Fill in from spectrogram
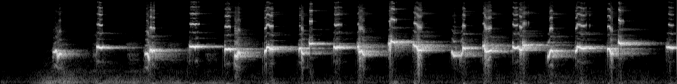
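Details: Sooty-headed bulbul song: after a moment of quiet, a steady chain of bubbly whistled notes wavering in pitch and climbing slightly toward the end. Meant to draw a reply from another bulbul.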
